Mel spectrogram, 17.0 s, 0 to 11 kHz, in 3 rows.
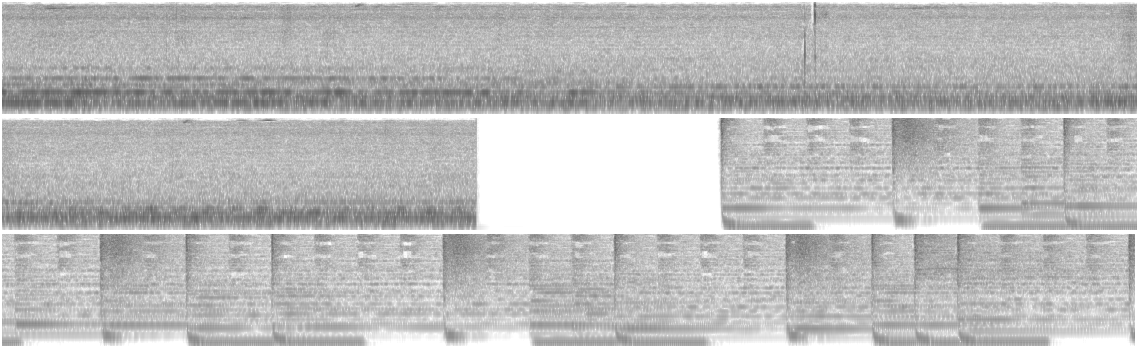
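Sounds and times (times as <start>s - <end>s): electronic music: 9.3s - 17.0s.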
